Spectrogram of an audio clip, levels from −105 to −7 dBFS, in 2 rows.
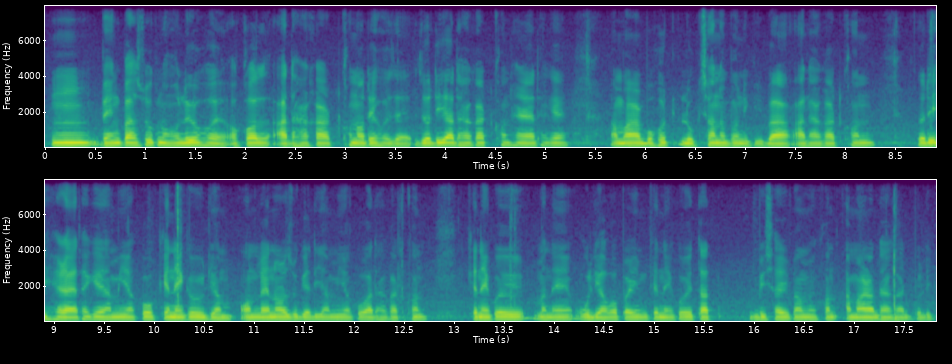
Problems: background sounds at intervals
